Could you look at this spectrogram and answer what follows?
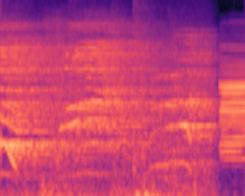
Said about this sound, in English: That buzzer mean it's halftime. That buzzer mean at halftime. That buzzer mean at halftime.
